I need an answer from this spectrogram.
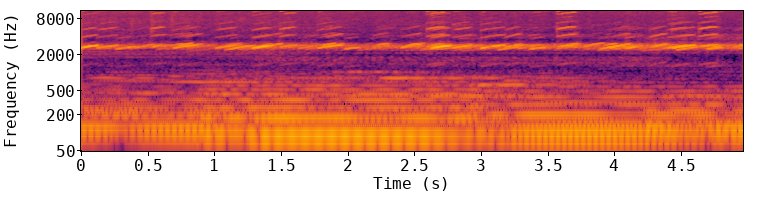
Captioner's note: peepers Peeping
